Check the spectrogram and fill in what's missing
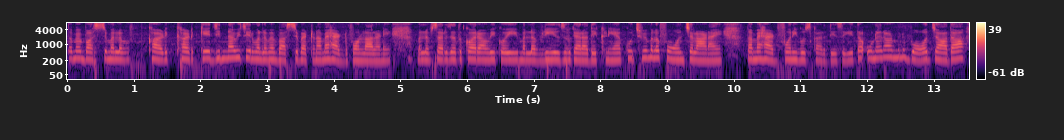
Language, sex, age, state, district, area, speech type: Punjabi, female, 18-30, Punjab, Mohali, rural, spontaneous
